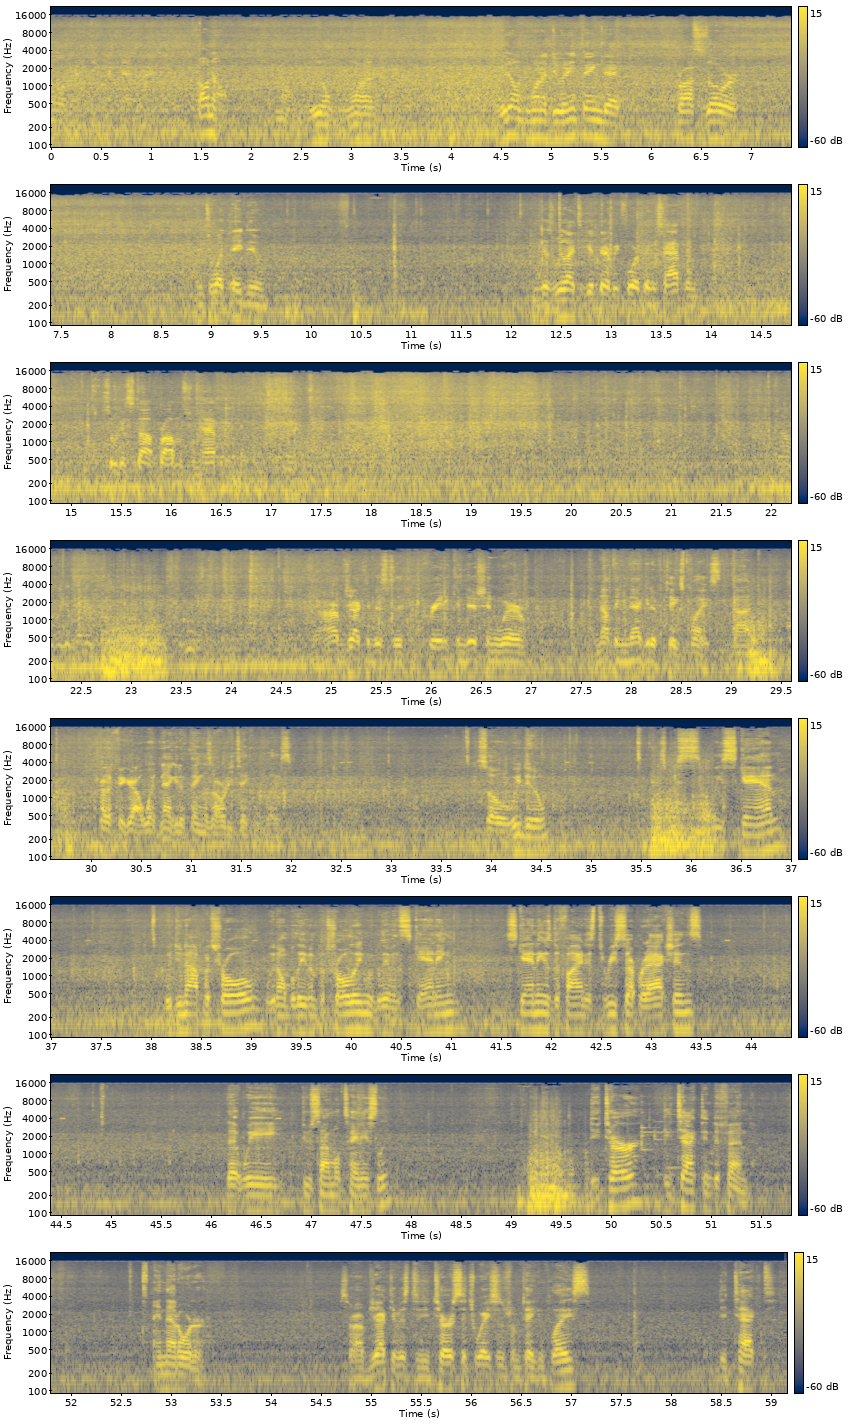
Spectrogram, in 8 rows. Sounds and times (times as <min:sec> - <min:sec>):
Speech: 0:00.0 - 0:03.4, 0:04.4 - 0:07.0, 0:08.8 - 0:09.7, 0:12.2 - 0:14.0, 0:15.3 - 0:17.4, 0:22.0 - 0:23.8, 0:24.8 - 0:29.5, 0:30.1 - 0:32.1, 0:33.8 - 0:34.7, 0:35.5 - 0:37.0, 0:38.0 - 0:43.6, 0:46.2 - 0:47.8, 0:49.8 - 0:51.5, 0:52.7 - 0:53.4, 0:54.7 - 0:57.3, 0:58.5 - 0:59.1.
